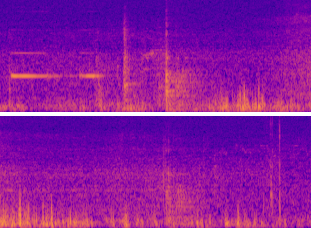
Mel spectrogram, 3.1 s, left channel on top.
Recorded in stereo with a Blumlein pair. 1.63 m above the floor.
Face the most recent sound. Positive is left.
turn(degrees=55)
